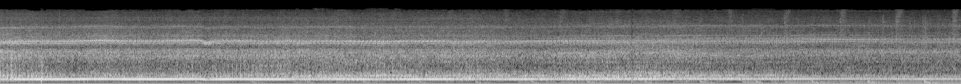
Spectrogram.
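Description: Electric food processor (chopper) motor running steadily, its blade grinding raw minced meat and onion into a fine paste. The pitch holds steady apart from a brief dip about two seconds in.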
